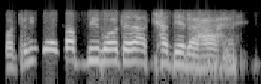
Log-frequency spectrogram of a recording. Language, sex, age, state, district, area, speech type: Hindi, male, 30-45, Bihar, Vaishali, rural, conversation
